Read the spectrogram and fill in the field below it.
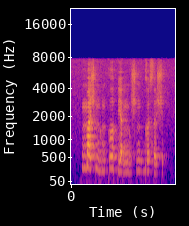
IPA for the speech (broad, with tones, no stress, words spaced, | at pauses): ŋ͡ma˦ʃŋ͡mə̤˨mkɤ˦ pʲa˨ŋ͡mə̤˨˦ʃ ŋə̤˦ɡɵ˦sə˨ʃ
